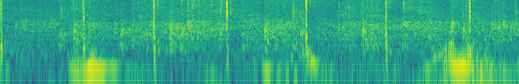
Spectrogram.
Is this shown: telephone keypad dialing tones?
no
